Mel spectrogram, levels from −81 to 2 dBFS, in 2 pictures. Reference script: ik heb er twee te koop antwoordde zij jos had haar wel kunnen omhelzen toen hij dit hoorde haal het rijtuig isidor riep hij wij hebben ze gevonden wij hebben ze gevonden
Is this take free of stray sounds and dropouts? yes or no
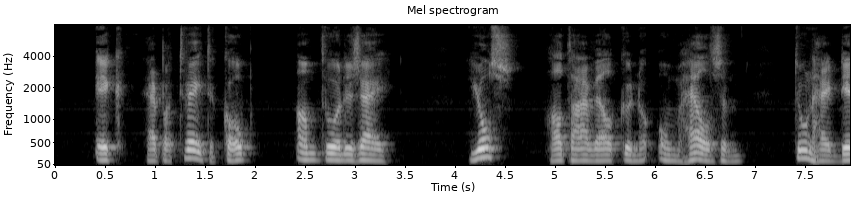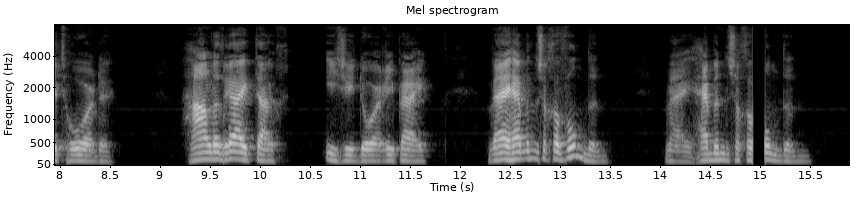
no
